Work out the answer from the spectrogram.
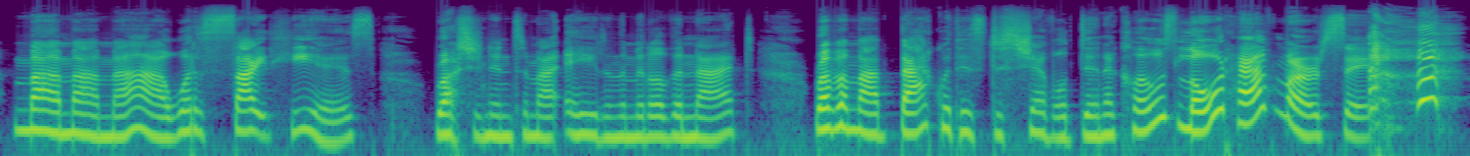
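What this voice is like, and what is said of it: Put-on Southern Belle accent. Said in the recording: “slips into a Southern Belle accent ... I cannot do it, but I'm going to try”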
